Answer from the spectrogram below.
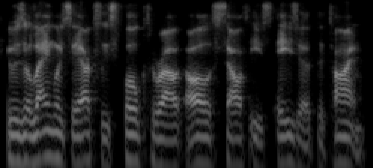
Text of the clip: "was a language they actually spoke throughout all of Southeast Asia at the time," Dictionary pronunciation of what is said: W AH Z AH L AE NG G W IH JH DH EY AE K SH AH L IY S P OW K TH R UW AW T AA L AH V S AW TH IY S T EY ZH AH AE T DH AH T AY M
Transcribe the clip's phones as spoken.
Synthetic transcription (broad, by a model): W AH Z AH L AE NG G W IH JH DH EY AE K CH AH L IY S P OW K TH R UW AW T AA L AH S AW TH IY S T EY ZH AH T DH AH T AY M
